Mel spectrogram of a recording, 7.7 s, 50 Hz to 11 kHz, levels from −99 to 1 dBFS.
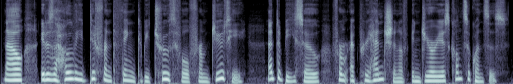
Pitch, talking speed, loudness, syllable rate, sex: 195 Hz, 165 wpm, -20 LUFS, 5.1 syllables/s, female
